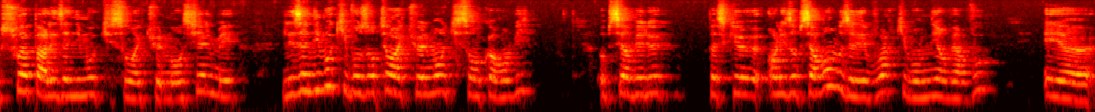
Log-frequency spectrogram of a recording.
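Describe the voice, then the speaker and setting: A woman giving an oracle card reading to her viewers in a gentle, soothing way, often pausing on fillers. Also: on the high side. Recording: echoey room.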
